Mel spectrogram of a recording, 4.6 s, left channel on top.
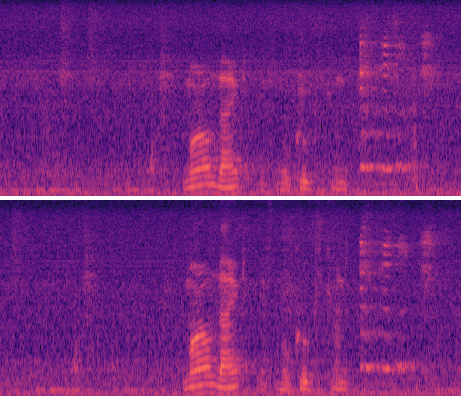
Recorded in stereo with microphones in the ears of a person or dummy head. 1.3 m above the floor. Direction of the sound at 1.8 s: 20° right (ahead or behind).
